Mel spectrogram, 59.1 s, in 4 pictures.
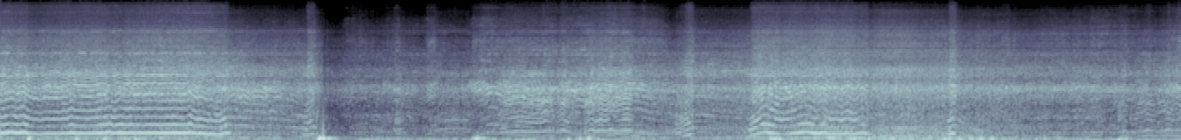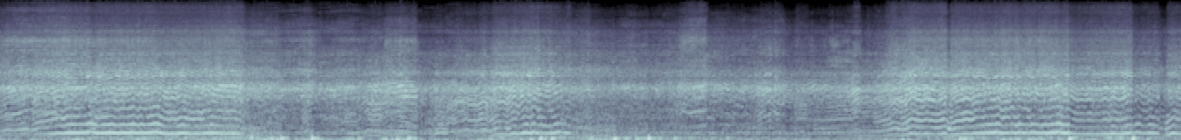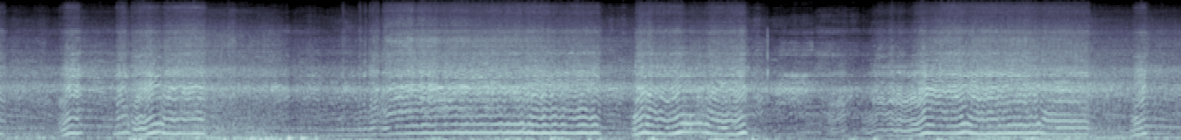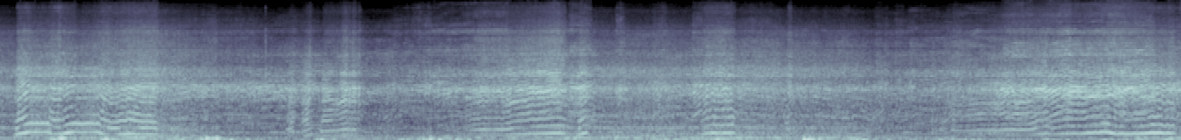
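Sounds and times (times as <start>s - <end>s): two-stroke motocross engine revving: 0.0s - 59.0s
wind rumble on camera: 20.9s - 23.3s.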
